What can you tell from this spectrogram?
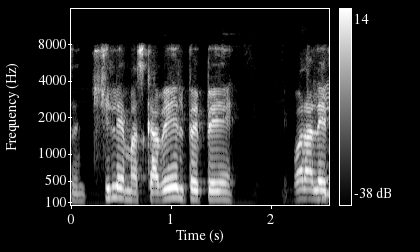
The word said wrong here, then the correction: cascabel: Dijo cascabel, tonto, pronuncia con corrección.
